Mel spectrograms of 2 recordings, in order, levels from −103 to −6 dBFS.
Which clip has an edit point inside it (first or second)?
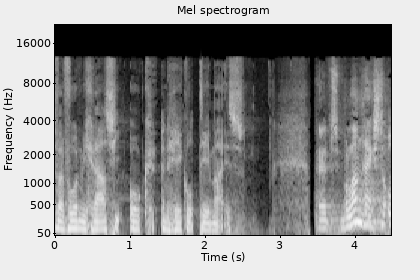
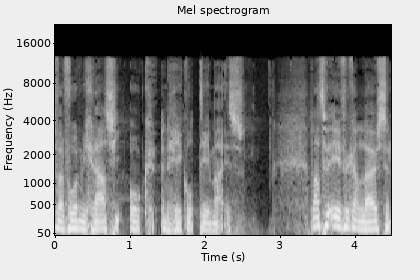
first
